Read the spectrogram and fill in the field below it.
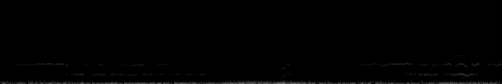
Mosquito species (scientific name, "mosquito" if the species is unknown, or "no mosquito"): Culex pipiens complex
